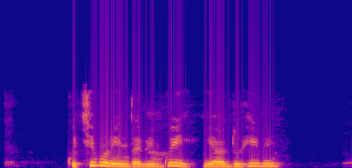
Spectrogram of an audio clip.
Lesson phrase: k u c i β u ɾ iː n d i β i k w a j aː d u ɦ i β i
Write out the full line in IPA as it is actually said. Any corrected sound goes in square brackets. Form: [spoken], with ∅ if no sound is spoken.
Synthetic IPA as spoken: k u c i β u ɾ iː n d [a] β i [ɡ] w [i] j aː d u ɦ i β i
